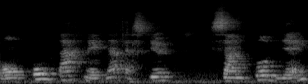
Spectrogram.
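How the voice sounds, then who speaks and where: Speaking at a moderate pace with a Quebec accent, a man uses a fairly high pitch amid noticeable background noise. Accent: Québécois French. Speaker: resident speaking at public consultation. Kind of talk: public consultation discussion. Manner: loud.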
